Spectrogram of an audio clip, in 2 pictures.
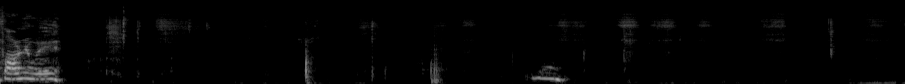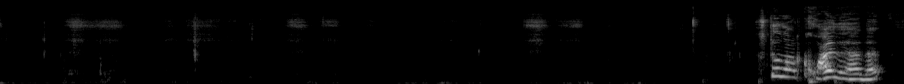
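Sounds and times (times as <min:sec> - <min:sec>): faint close-up chewing: 0:00.7 - 0:16.6.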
